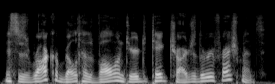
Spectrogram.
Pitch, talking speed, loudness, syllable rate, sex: 135 Hz, 220 wpm, -20 LUFS, 7.0 syllables/s, male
